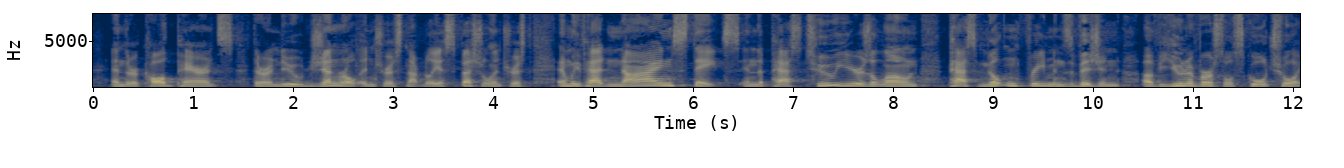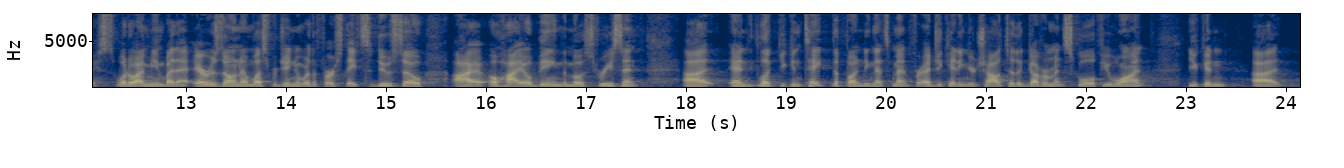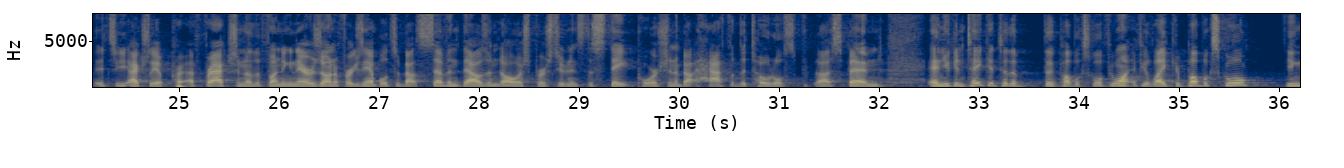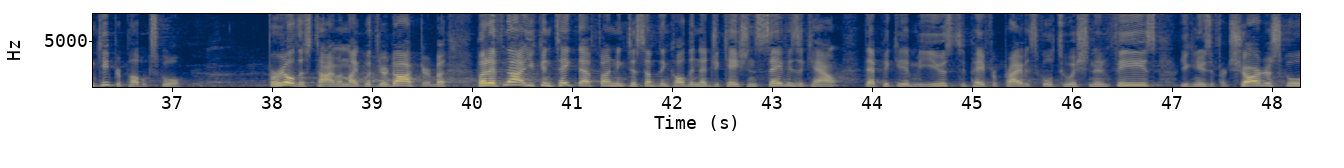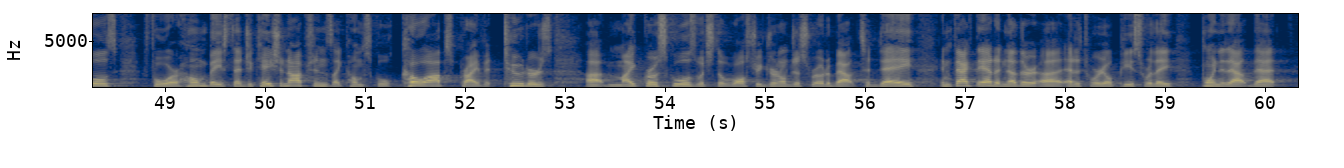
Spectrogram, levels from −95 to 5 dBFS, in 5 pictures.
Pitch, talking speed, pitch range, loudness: 165 Hz, 210 wpm, 145-190 Hz, -32 LUFS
